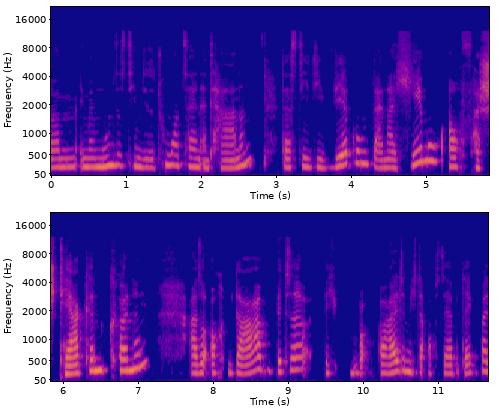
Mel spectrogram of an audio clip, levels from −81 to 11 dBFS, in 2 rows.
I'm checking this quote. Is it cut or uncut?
uncut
